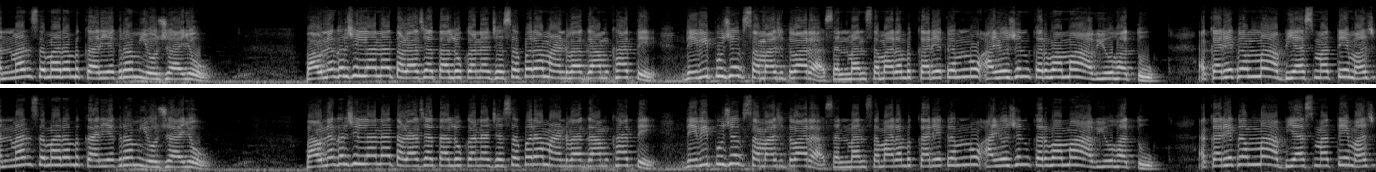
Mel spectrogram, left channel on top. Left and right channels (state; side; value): quieter; right; 3.6 dB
